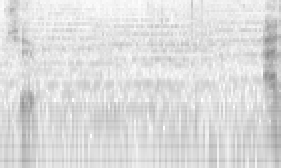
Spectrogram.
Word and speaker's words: Shiva: You know, like the tool, Shiv. Add an A to it, Shiva.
